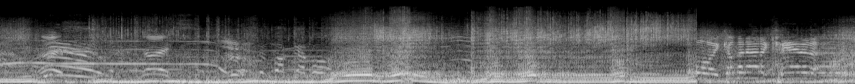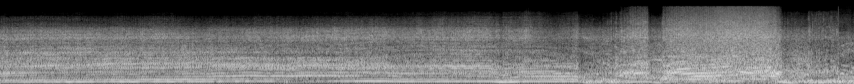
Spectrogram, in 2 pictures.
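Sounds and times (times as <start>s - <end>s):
truck engine at high revs: 0.0s - 17.0s.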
